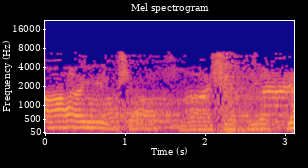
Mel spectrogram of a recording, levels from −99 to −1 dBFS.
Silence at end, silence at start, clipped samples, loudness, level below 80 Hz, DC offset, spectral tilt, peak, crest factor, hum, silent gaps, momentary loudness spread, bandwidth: 0 s; 0 s; under 0.1%; -24 LUFS; -46 dBFS; under 0.1%; -3 dB/octave; -8 dBFS; 14 dB; none; none; 9 LU; 7.4 kHz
